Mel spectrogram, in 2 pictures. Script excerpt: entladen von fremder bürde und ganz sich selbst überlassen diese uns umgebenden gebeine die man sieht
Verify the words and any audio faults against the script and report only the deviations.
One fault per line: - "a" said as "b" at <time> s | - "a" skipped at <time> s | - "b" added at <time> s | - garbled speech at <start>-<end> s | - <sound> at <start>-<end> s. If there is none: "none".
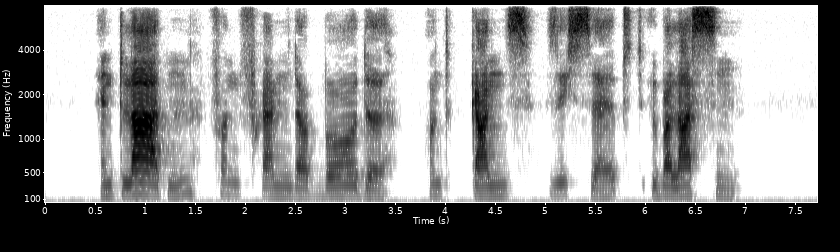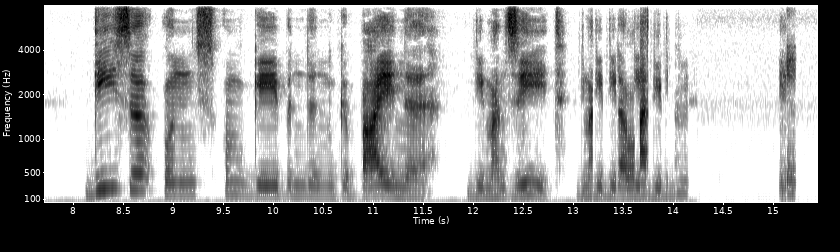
- garbled speech at 13.0-14.2 s
- laugh at 15.1-15.2 s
